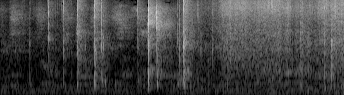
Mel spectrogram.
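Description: Clear plastic clamshell strawberry box being pressed and snapped shut: a series of sharp plastic clicks over the first two and a half seconds, followed by soft rustling of handled packaging.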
